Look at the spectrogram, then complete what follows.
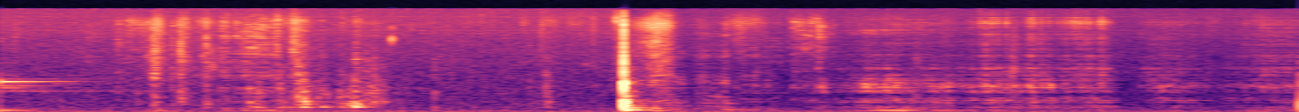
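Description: Light handling noises, small taps, rustles and scrapes, as the CRT tester's socket and lead are handled on the picture tube's neck, with one sharp click about three seconds in.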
